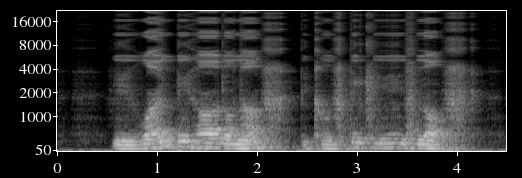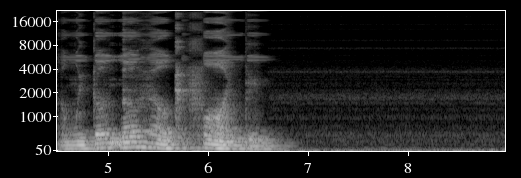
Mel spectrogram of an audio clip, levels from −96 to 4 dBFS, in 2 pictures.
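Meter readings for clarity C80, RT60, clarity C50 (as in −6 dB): 13.0 dB, 0.55 s, 9.0 dB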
